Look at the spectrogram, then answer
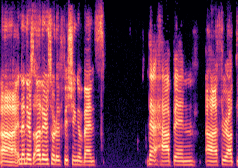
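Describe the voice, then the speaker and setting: A woman speaks in a fairly low pitch with an American accent and a plain, everyday voice. Her intonation stays fairly even. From US Northeast, southeastern Connecticut. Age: young. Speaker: commercial fisherman and community organizer. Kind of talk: casual interview. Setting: phone call.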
